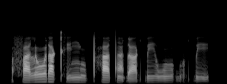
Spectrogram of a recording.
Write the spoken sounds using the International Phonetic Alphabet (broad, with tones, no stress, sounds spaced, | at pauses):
f a˨ l oː˦ ɾ a˦ kʼ i˨˦ ŋ uː˨ pʰ a˦ t ã˨ ɗ aː˨ k͡p iː˨ w uː˨ ɡʷ a˨ k͡p i˨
